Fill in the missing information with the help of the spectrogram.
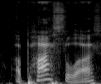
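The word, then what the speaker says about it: ἀπόστολος: Next, we have a smooth breathing mark, and the smooth breathing mark is silent. So there's our word apostolos.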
